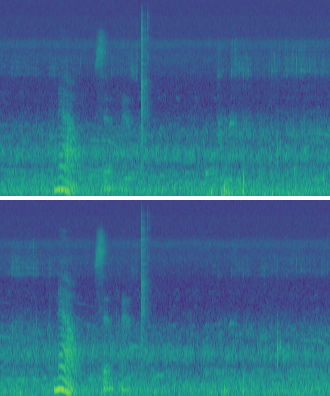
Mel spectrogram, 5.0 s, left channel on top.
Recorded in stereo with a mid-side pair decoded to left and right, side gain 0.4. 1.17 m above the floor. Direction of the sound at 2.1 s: 15° left.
